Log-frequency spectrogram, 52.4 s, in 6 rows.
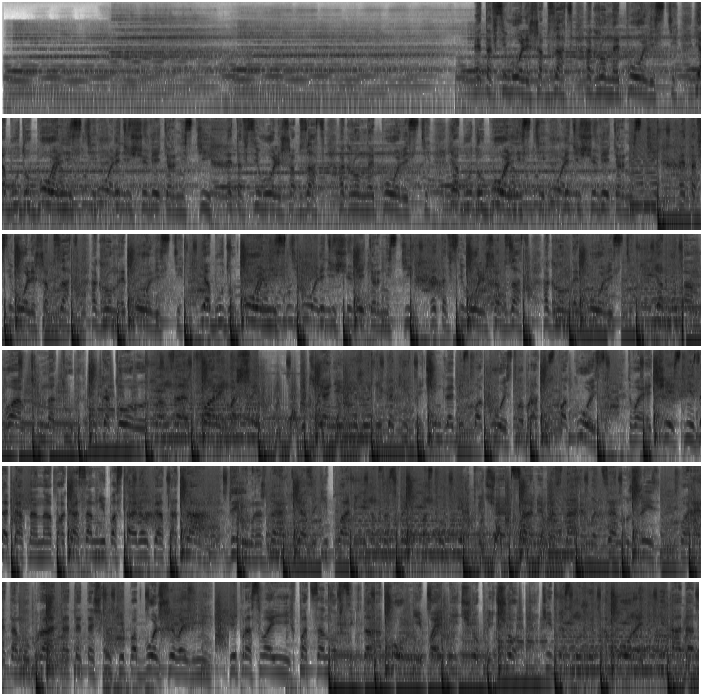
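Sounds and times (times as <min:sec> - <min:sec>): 
dubstep mix: 0:05.7 - 0:52.3.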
